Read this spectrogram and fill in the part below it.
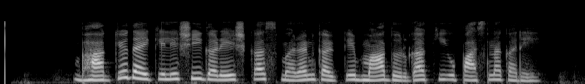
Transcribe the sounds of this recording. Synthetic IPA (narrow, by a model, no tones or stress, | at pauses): bʱaːɡjod̪ɛjkelieʃiːɡəɾeːʃkasməɾənkɐɾkemãːd̪ʊɾɡakiʊpaːsnakɐɾẽː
